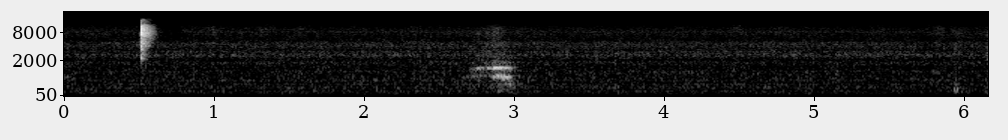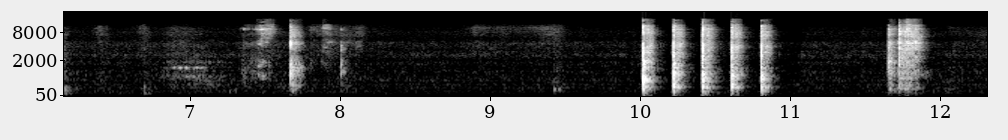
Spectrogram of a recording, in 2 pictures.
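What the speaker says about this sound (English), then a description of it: "Now I'm going to be cutting this out." Scissors cut through a handmade holiday card: a few scattered snips close by, then a quick run of four crisp cuts and one last snip, quiet and with no talking.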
